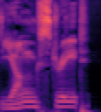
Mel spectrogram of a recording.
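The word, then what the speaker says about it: Yonge Street: it um the other thing is apparently it's pronounced young street i don't care spell your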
